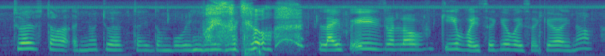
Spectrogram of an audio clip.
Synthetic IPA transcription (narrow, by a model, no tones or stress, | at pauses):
twelbʰʱtaʌjnatwelbʰʱtaek̚d̪ʌmbuɾiŋbʱʌjsakijolajpʰed͡ʒmʌtlʌbkebʱʌjsakjobʱʌjsakjoɦʌjna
